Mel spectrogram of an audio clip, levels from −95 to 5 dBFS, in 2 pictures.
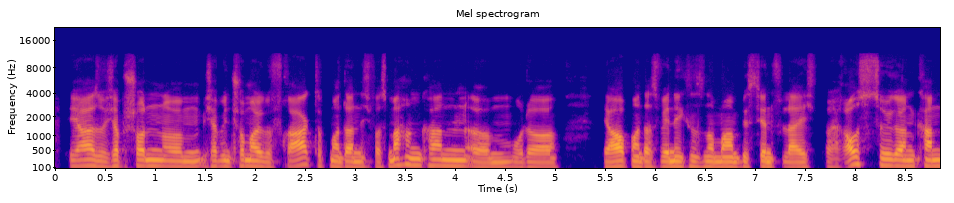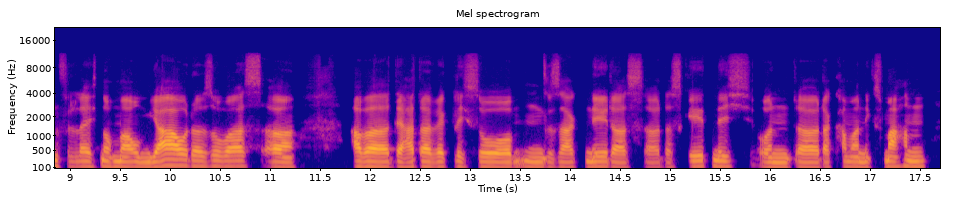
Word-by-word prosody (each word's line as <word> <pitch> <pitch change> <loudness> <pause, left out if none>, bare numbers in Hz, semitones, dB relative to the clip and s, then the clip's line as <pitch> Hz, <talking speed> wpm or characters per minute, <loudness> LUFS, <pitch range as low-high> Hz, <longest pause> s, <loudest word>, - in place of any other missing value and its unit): Ja, 130 +2 +1
also, 120 -3 -1
ich 110 - -8
habe 120 -5 -2
schon, 130 -1 0
ähm 115 -1 -2
ich 120 - -12
habe 120 0 -3
ihn 115 - -5
schon 130 - -4
mal 120 -2 +3
gefragt, 120 +8 0
ob 125 - -13
man 115 -3 -1
da 115 -1 +1
nicht 110 -1 -5
was - - -8
machen 145 0 0
kann. 130 -3 -1
Ähm, 105 0 -3
oder, 105 -2 -2 0.4
ja, 110 +1 +5
ob 120 - +2
man 115 -2 +1
das 110 -2 -3
wenigstens 110 0 -1
noch 110 0 0
mal 110 0 +2
'n 105 -2 0
bisschen 110 +1 -2
vielleicht 105 -1 -2
herauszögern 135 -6 0
kann, 130 -1 +1
vielleicht 110 -2 -4
noch 115 -2 0
mal 110 -1 +3
um 105 -1 -1
'n - - -2
Jahr, 135 +4 +8
oder 120 -3 0
so 120 +1 -4
was. 120 0 +1
Äh, 105 -1 +4 0.6
aber 110 -1 +5
der - - +1
hat 110 - -1
da 110 -2 +4
wirklich 110 -1 -4
so, 105 -1 +3
hm, 105 -2 -4
gesagt: 105 0 -3
„Ne, 110 +1 0
das 100 -3 -2
äh, 100 0 -5
das 100 -2 -12
geht 120 +1 -2
nicht 115 +3 -5
und, 100 -1 -3
äh, 100 -1 +3
da 105 - -1
kann 115 - -7
man 110 -1 -1
nix 105 - -9
machen.“ 115 0 +1
110 Hz, 215 wpm, -23 LUFS, 105-120 Hz, 0.6 s, Jahr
